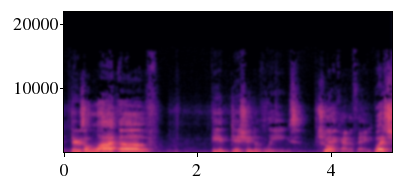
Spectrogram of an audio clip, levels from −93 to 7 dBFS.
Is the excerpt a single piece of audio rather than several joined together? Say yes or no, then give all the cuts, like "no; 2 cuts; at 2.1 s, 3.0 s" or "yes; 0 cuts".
yes; 0 cuts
